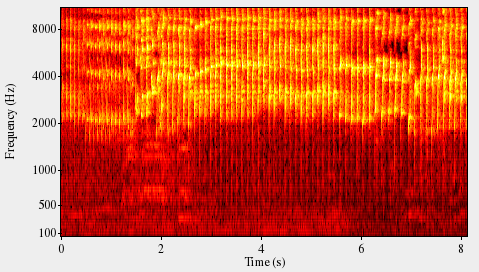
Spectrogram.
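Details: Training recording of a lovebird: a softer start swells into loud, continuous rasping chatter, quick buzzy notes pulsing about three times a second, with brief shifts in pitch and a faint low background hum.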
